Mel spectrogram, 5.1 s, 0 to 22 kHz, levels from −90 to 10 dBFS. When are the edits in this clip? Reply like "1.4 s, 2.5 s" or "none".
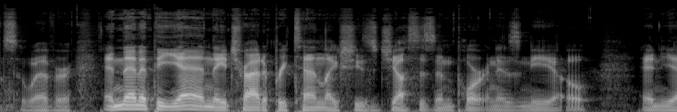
none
